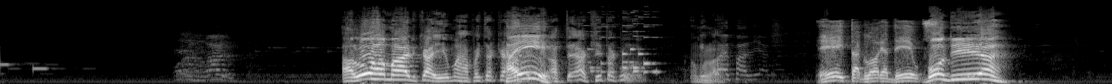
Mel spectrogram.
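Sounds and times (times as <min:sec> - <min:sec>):
speech: 0:03.4 - 0:07.6, 0:08.2 - 0:10.1
telephone keypad tones placing a call on a radio phone-in: 0:05.9 - 0:06.6.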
